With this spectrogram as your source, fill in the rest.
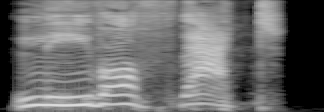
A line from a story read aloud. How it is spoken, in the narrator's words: screamed the queen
